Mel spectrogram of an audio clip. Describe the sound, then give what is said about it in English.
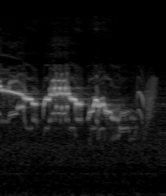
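A veery, a tawny thrush, sings its whirling, flute-like song through the trees in its summer breeding season in the northern United States or southern Canada, spiraling downward in a single clear phrase of overlapping, ringing notes, fairly loud, with no voices present, fading out at the end. “The whirling, flute like song of the veery rings through the trees of the northern United States and southern Canada during its summer breeding season.”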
